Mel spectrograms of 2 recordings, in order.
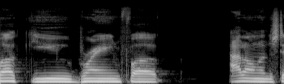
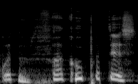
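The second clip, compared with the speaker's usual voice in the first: high-pitched but soft mock yell; a held-back imitation of screaming for someone; retold screaming out; 10 semitones higher, 6 dB quieter than usual. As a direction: call out high without real volume. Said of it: "they're screaming out for somebody".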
